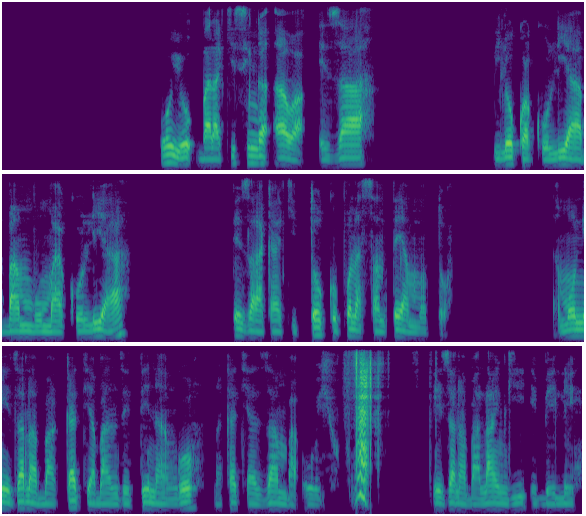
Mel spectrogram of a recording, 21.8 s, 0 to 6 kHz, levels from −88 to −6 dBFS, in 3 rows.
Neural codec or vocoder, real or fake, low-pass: none; real; 5.4 kHz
